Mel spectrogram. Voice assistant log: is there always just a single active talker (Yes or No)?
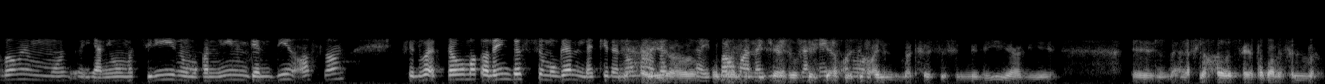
No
